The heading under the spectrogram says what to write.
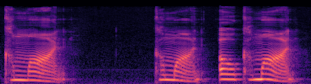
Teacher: The word come is pronounced with a schwa, come, and links to on, come on, come on, oh, come on.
